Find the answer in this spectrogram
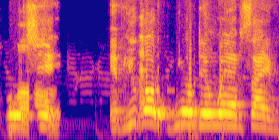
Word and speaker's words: Gildan: How the fuck you don't know V-necks is and for the record, it's Gildan. No, it's Gildan. It's They're exactly Gildan. the same price. We don't pronounce the A.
